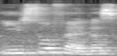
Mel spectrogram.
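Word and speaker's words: oesophagus: लिखा तो रहता ओ से, पर ओ साइलेंट रहता है, इसे हम ईसोफेगस करते हैं।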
